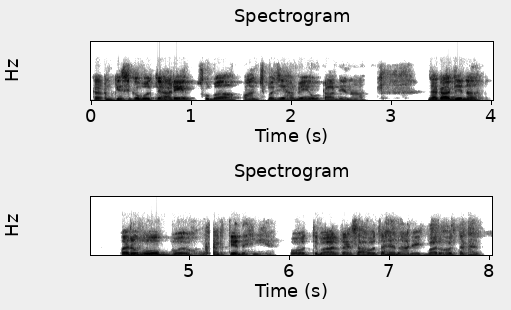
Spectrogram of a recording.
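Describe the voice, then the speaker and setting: Religious teacher guy explaining verses w everyday examples, a bit high voiced, muffled lo-fi audio. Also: breathy edge. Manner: recites scriptural verses slowly. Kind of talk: devotional discourse explaining verses. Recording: dull lo-fi recording.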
